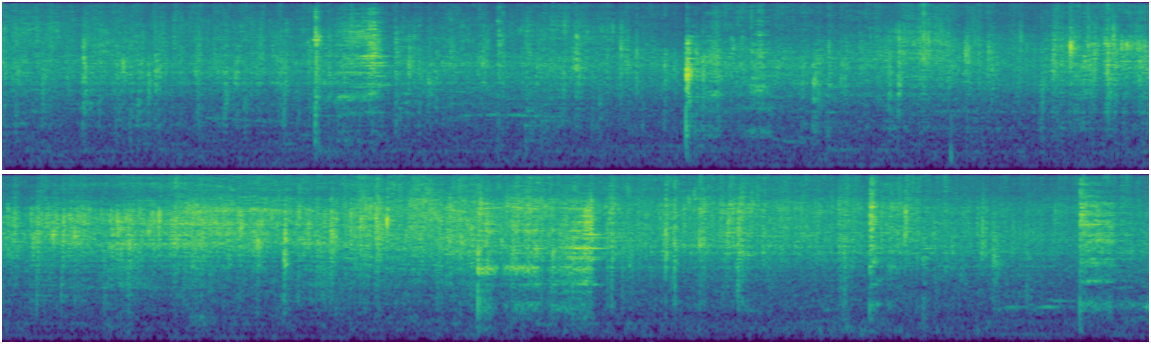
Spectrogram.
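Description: Katla fish pieces sizzling in hot oil in a metal kadai, with a metal spatula clicking and scraping against the pan as the fried pieces are lifted out. The sizzle grows louder about halfway through, and there is a sharp clink about four and a half seconds in.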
